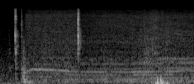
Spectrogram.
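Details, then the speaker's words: Holden VX Commodore driver's power window after repairing the intermittent window switch: a switch click, then a steady motor hum for about 1.5 s ending in a soft thud at the bottom stop; window works normally. "goes all the way down yeah so you hear the clicking straight up straight down straight up it'll be it slow but that's not the power we switch"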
